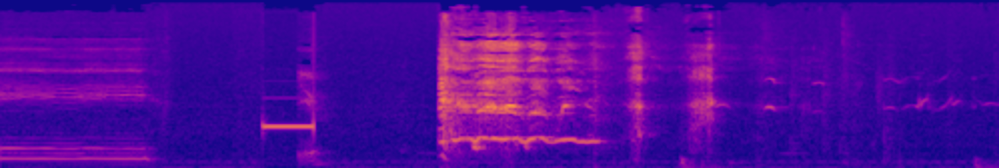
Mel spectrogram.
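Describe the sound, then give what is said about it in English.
A short, flat censor bleep tone cuts in over the word "Zimbabwe", sitting steady and clear for a fraction of a second, then gives way to wheezy, breathy laughter and scattered noises. “I mess up and I bleep out the Zimbabwe part.”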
